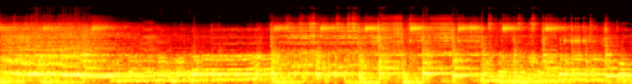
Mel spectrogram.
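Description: Instrumental passage of a live bhajan: electronic keyboard and harmonium melody over hand drums. The drums drop out for about two seconds, leaving held keyboard notes that slide upward, then the drum rhythm comes back in.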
